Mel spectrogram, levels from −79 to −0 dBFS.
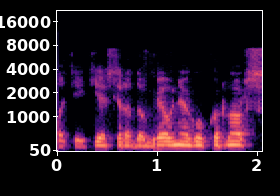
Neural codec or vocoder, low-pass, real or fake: none; 7.2 kHz; real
